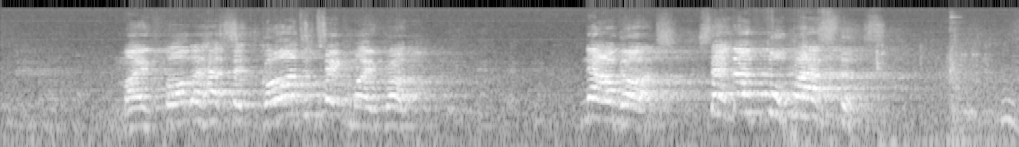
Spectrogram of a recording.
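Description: A man declaims loudly in a large echoing hall.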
